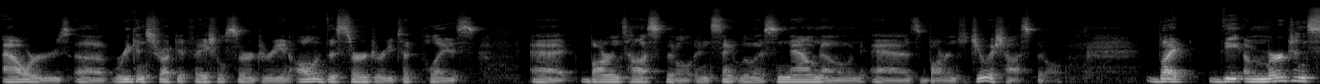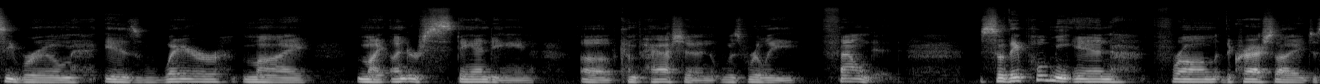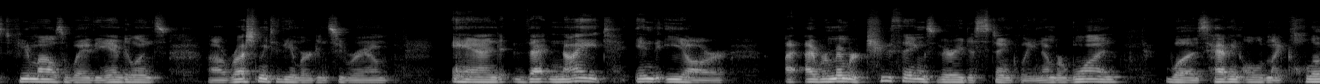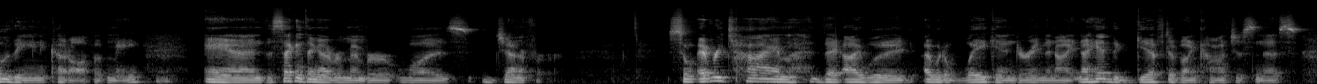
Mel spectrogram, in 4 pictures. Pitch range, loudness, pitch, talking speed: 100-120 Hz, -29 LUFS, 110 Hz, 130 wpm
